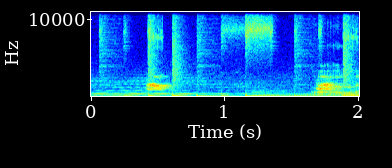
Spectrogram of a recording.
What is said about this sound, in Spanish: Aquí les pido una disculpa porque el vecino tiene un perro. Ajá. Ah, y cuando me ve que hago streaming, se pone a ladrar, Como ah, que dice, yo quiero participar.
